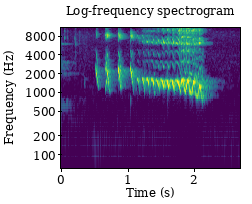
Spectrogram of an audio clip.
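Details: Black-naped oriole, used as a lure for other orioles: quick staccato notes leading into a sustained, rough, nasal phrase that drops in pitch before stopping, with little background noise.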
